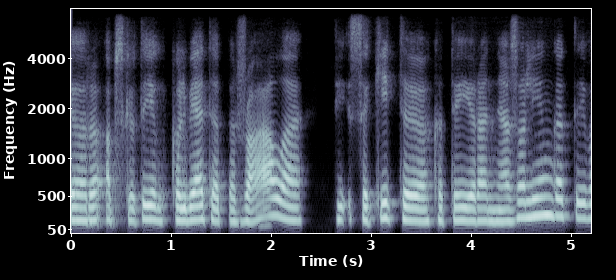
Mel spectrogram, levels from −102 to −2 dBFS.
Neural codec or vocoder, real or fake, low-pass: codec, 24 kHz, 0.9 kbps, DualCodec; fake; 7.2 kHz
